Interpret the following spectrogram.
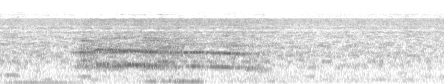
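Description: A rooster crowing once, a single held call of about two seconds that falls slightly in pitch at the end.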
